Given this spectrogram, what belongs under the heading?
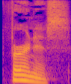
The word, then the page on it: furnace: American English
